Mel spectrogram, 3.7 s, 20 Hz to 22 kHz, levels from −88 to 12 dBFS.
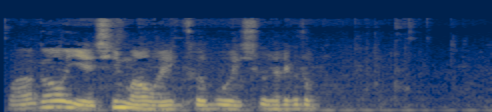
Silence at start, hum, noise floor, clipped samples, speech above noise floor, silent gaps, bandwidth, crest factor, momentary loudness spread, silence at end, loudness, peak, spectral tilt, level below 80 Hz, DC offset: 0.05 s; none; -50 dBFS; under 0.1%; 33 dB; none; 11.5 kHz; 16 dB; 9 LU; 1.2 s; -18 LUFS; -4 dBFS; -5.5 dB/octave; -52 dBFS; under 0.1%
